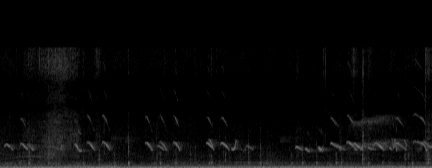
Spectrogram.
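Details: Chicks peeping continuously, with many shrill falling whistles from a small group in rapid, uneven succession over a constant low rumble.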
